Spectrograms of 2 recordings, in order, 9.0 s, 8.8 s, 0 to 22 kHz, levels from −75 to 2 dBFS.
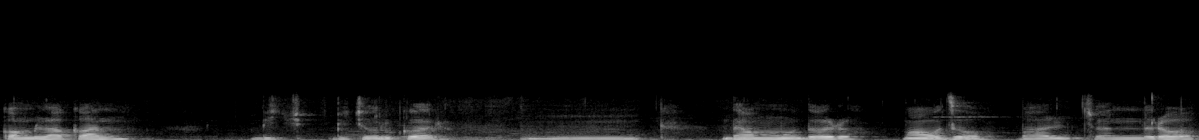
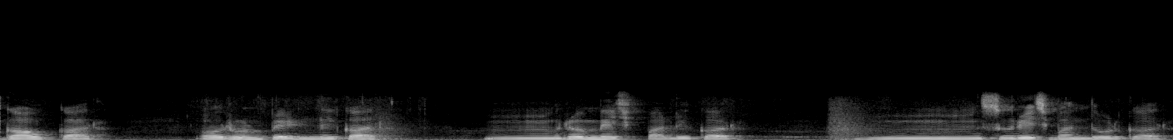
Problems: none marked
